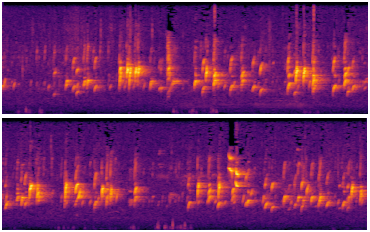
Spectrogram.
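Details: European goldfinch chicks begging, played to stimulate males to sing and mate: dense, overlapping high chirps and twittering notes in rapid bursts, with faint low thumps and a steady low hum beneath.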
